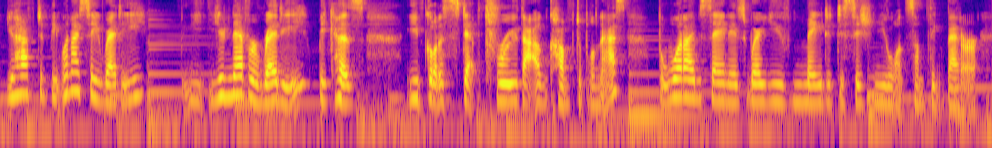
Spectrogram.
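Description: A middle-aged woman with a slightly hoarse, croaky voice hosts a motivational podcast, speaking earnestly and encouragingly with emphatic pauses. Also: mid-range voice. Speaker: podcast host. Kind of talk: motivational self-help monologue.

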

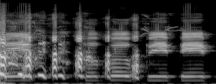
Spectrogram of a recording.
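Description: A man on a casual podcast voicing a stiff robot cop in a clipped, monotone robot voice. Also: high-pitched, slow pace, very noisy, exaggerated voice. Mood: robotic. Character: stiff male robot cop, flat and mechanical. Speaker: podcast co-host. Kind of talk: joking robot impression in casual chat.

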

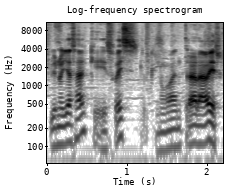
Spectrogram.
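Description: A man's voice: on the low side, lively intonation, racing, gravelly, soft background music. A man hosting a podcast in casual chat, joking crudely and teasing his guest. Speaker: podcast host.

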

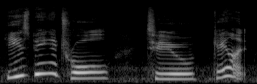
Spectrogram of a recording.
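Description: A woman's voice: high-pitched, sing-song, slow pace, mellow. A young woman co-hosting a casual pop-culture podcast, rambling with lots of filler words. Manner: rambling, filler-heavy with frequent "like". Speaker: podcast co-host.

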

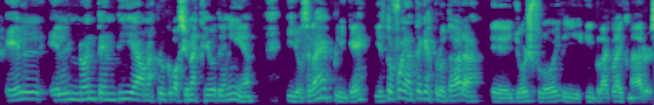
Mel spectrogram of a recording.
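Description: As a guest in a conversational interview, a Puerto Rican man in his forties speaks with a Puerto Rican Spanish accent in a fairly high, slightly mellow voice. He comes across as earnest and reflective, thinking aloud and restarting his sentences.

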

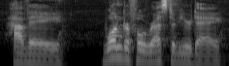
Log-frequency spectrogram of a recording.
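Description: A man's voice: medium pitch, expressive, moderate pace, darkish tone. A man hosting a tabletop role-play podcast, wrapping up the show in an upbeat way with lots of "uh" fillers. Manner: upbeat, promotional, with many "uh" fillers. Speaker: storyteller and podcast host. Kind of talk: podcast sign-off.

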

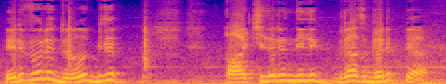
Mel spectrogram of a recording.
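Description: A man's voice: sits high, fast talker, mellow, slight background noise. A young man chatting casually as a podcast co-host, swearing freely and acting out the voices in his stories. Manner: swearing, acts out quoted voices. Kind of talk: casual chat, storytelling.

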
